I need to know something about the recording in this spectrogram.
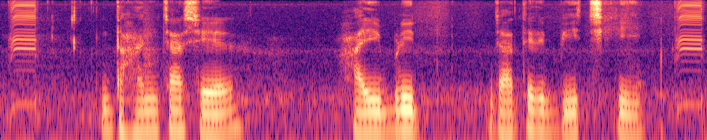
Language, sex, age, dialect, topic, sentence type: Bengali, male, 18-24, Rajbangshi, agriculture, question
